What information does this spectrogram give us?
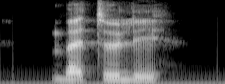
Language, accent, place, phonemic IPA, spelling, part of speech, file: French, France, Lyon, /bat.le/, bateler, verb, LL-Q150 (fra)-bateler.wav
- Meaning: 1. to conjure (do magic tricks) 2. to juggle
